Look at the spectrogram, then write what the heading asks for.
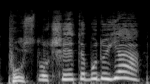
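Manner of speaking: very high, loud self-sacrifice; melodramatic wail. Acted. Page offers himself for the beating, wailing. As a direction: cry out heroically, pitched right up.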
